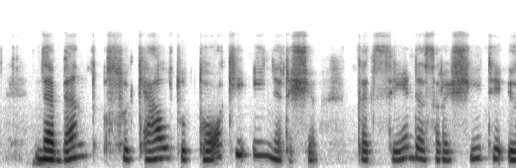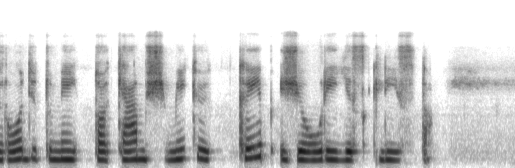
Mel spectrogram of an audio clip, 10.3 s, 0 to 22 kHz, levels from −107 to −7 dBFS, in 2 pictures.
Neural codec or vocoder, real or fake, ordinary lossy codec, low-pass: none; real; Opus, 32 kbps; 7.2 kHz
